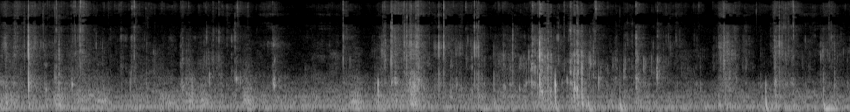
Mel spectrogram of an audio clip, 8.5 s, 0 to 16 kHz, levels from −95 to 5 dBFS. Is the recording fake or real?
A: real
